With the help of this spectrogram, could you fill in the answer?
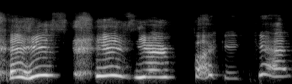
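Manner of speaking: high, loud, laughing 'your cat, not mine'; loud laughing protest. Retold or imitated. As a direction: shout it at the husband through laughter.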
